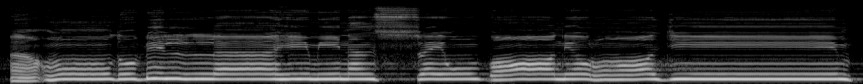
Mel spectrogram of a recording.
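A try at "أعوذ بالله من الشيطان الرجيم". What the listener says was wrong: Ya, tinggal latihan sedikit.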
